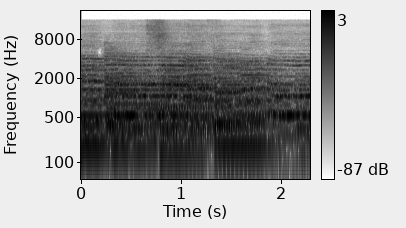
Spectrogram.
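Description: Upright piano playing a slow hymn in held chords that change about every half second.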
